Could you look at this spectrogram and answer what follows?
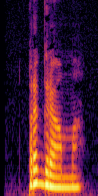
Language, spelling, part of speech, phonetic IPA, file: Russian, программа, noun, [prɐˈɡram(ː)ə], Ru-программа.ogg
- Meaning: 1. program/programme 2. syllabus, curriculum 3. program, agenda 4. program, broadcast, show 5. channel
